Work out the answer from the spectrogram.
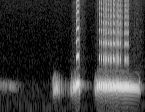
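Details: Spotted dove lure in 'thúc gù' cooing, meant to stir wild doves: two short clipped coos leading into one loud, steady, rich coo about half a second long.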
